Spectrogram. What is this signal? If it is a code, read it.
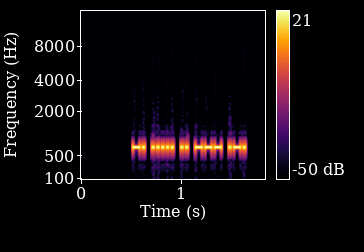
Morse code, heard as a keyed tone, about 50 wpm, 700 Hz. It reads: N5IOR
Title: USA Call Signs - 5 Characters - Repeated 3x - 50wpm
